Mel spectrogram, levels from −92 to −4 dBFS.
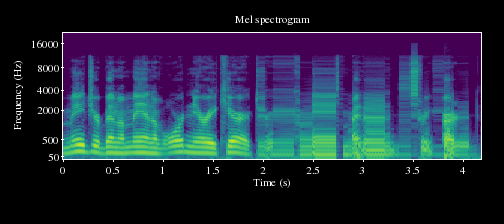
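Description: From about 1.96 s right through to 4.18 s, the speech turns into robotic sound from repeated short buffers. It's a stiff, metallic buzz pinned at 100 Hz that only loosely tracks what's being said. The likely cause is fresh audio not arriving often enough, so playback keeps looping the last chunk, which fits a buffer around 10 ms long. Most of that stretch is repeats rather than real signal, which is why it sounds so mechanical.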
